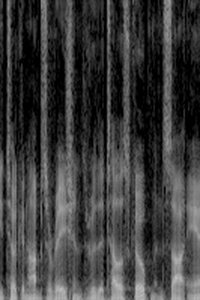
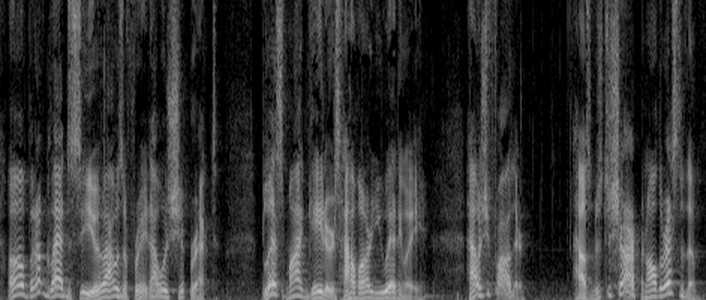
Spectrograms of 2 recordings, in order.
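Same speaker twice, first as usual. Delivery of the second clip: high-pitched effusive greeting; glad, excitable eccentric; 14 semitones higher than usual. Acted. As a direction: greet a friend in a fussy high voice. Damon greets Tom.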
